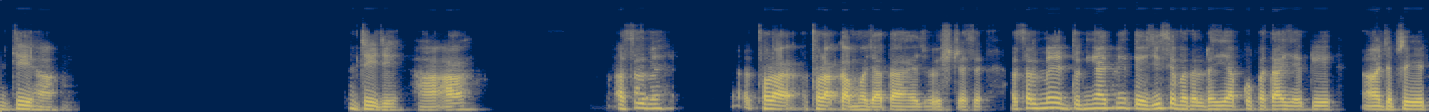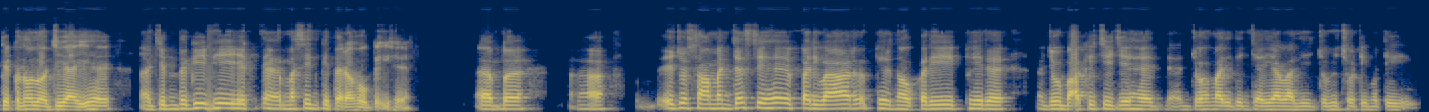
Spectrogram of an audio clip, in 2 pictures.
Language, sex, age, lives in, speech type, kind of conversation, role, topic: Hindi, male, 30-34, India, conversation, unstructured, none, आप काम और निजी जीवन में संतुलन कैसे बनाते हैं?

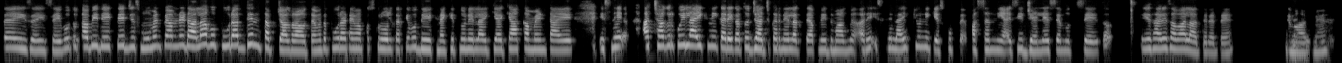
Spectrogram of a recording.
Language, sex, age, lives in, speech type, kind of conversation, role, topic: Hindi, female, 20-24, India, conversation, podcast, guest, Kya tum concerts mein photos ya videos zyada lete ho, kyun?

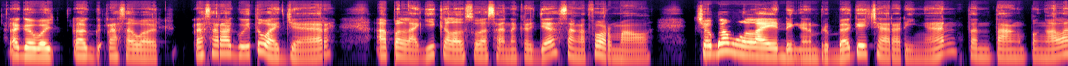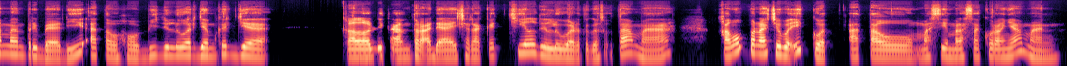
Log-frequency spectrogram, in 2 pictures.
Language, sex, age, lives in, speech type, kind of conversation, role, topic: Indonesian, female, 30-34, Indonesia, read, expert-assistant, expert, Bagaimana Cara Menjaga Motivasi dan Mencairkan Suasana di Lingkungan ASN yang Monoton?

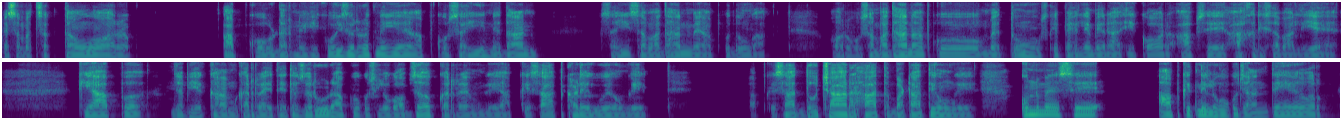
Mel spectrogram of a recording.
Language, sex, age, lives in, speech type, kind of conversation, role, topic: Hindi, male, 30-34, India, conversation, advice, advisor, डर और खुद पर शक होने पर असफलता के बाद मैं फिर से कोशिश कैसे करूँ?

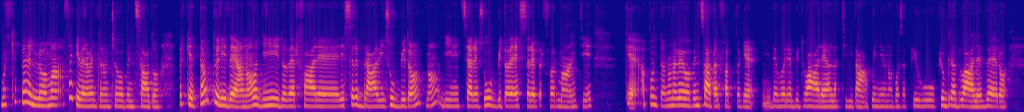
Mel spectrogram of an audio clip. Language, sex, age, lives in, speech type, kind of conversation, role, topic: Italian, female, 25-29, Italy, conversation, advice, user, Come posso gestire l’ansia nel riprendere l’attività fisica dopo un lungo periodo di inattività?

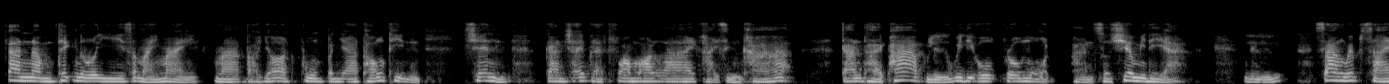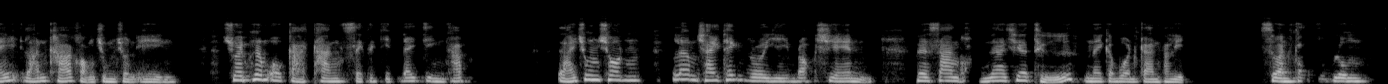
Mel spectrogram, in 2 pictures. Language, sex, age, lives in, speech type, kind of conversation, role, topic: Thai, female, 30-34, Thailand, read, expert-assistant, expert, เทคโนโลยีใหม่ช่วยต่อยอดสินค้าท้องถิ่นในชุมชนได้อย่างไร?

